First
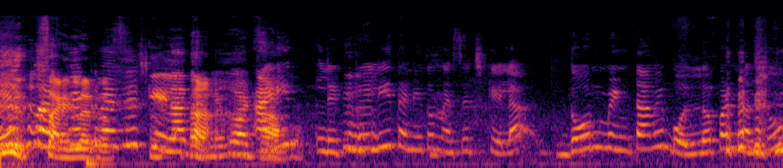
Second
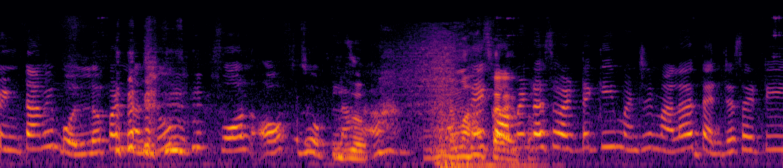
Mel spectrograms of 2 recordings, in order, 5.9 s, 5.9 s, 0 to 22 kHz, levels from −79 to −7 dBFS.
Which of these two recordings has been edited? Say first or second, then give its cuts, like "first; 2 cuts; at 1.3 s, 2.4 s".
second; 1 cut; at 3.1 s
